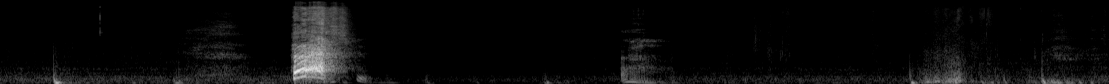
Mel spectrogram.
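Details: Sneeze after a lingering nasal tickle: one loud, explosive sneeze followed by softer sniffs and breathy sounds.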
